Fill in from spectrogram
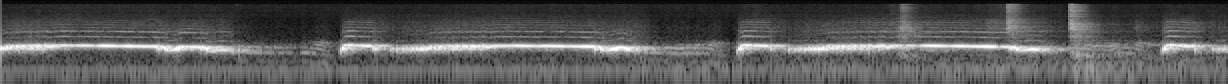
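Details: A male pied ringneck dove calls out to his mate with long, mellow, rolling coos, each about two seconds long.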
